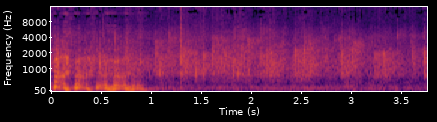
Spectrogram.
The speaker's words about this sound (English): Yeah, go ahead. That's a clap.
